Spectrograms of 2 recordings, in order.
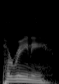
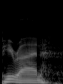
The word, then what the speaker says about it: Perine: Called him Perini, talking about Samaje Perine. Thank you, Joe Colin. I appreciate somebody who butchers a name just like that.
